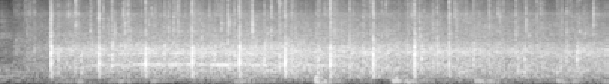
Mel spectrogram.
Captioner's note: audience applauding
